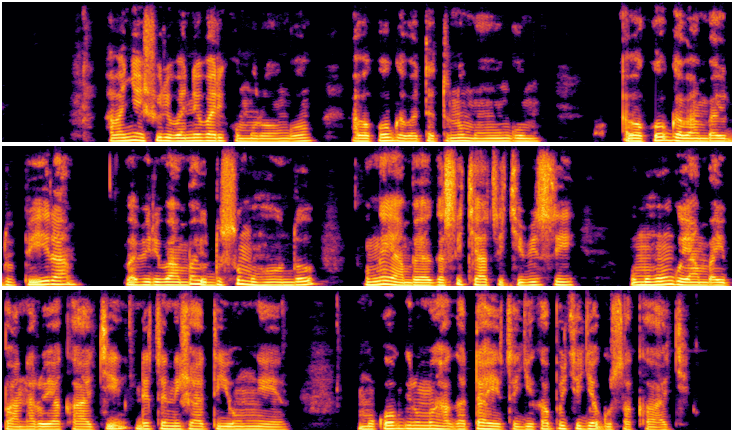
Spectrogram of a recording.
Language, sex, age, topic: Kinyarwanda, female, 25-35, education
